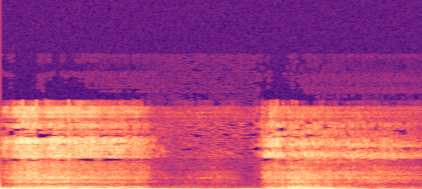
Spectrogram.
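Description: A man snoring loudly in deep sleep: two long, rough snores, the second starting after a short pause about two and a half seconds in.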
